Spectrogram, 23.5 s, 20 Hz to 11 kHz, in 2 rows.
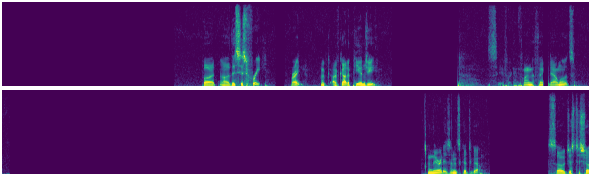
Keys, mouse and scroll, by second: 0.0-1.6 typing, 2.7 click, 6.2 click, 7.3 click, 8.5 right click, 9.7 click, 12.2 click, 13.2 click, 15.6 click, 15.7 click, 17.2 click, 17.4 click, 19.2 click, 22.3 click.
